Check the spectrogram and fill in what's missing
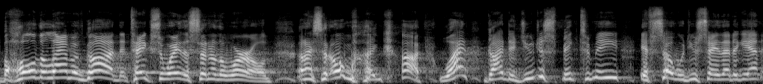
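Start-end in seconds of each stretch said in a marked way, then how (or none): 0.0-2.7 high, loud heavenly proclamation; booming call heard from the street; voice crying out. Retold or imitated. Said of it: "this voice that cried out". 3.3-7.6 astonished. Retold or imitated. Woman stunned by a voice.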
